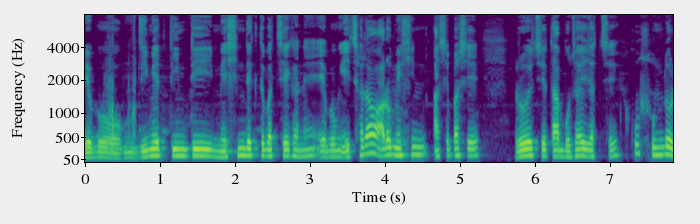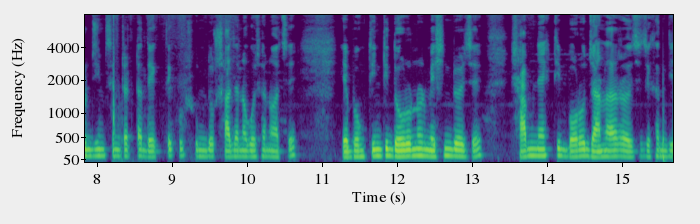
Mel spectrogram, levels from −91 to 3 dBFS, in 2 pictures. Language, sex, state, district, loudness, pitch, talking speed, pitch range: Bengali, male, West Bengal, North 24 Parganas, -18 LUFS, 130 Hz, 155 wpm, 120-135 Hz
